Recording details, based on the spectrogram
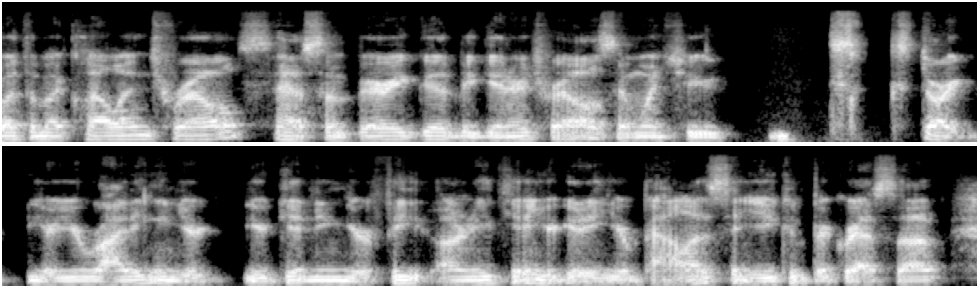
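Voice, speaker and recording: Talking at a fairly quick pace, a man has a very deep, low pitch. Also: ordinary pitch variation, very even loudness. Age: 70s. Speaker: cycling club leader. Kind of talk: casual interview. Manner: halting, many fillers.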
